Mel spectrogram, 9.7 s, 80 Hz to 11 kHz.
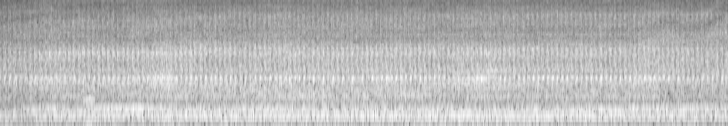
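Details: Wacker Neuson ST45 skid steer with Perkins diesel, clicking noise heard, then would not shut off with key: loud diesel clatter held at high, even revs without slowing; runaway diesel, owner later learned air intake must be blocked.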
